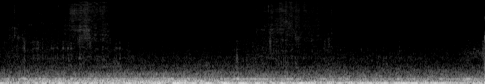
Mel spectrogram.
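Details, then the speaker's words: Ford Fusion hybrid with a rear noise while driving: steady low droning roar, heard when swaying hard left and gone when swaying hard right, pointing to a worn right rear wheel bearing. "Left hard, you hear it. Right hard, you don't hear it. Now, normally, what that means is when you don't hear it going to the right, it's because you're loading the left wheel bearing. So that means that it's not the left wheel bearing, it's the right wheel bearing."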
